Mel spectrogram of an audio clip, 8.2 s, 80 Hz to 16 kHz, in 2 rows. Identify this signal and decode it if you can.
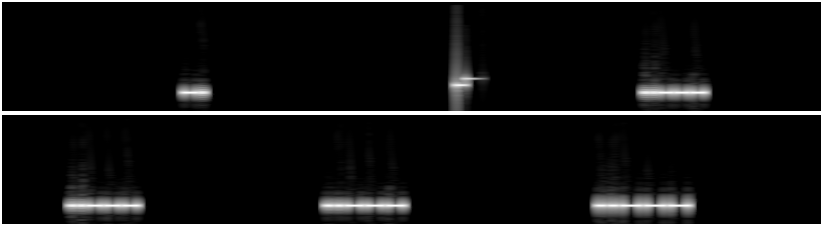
Morse code, heard as a keyed tone, about 51 wpm, spaced as for 9 wpm, 700 Hz. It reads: N 2222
